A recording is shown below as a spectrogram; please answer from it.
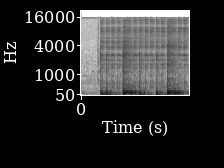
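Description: E-mu Drumulator drum machine starting a drum pattern about a third of a second in, with kick, snare and cymbal hits in a steady beat, clocked from an Apple Macintosh sequencer.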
